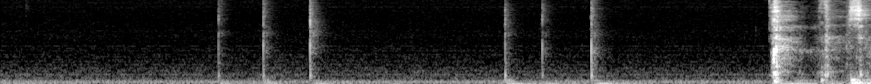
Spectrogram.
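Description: Sharp clicks in two groups of three, each about a third of a second apart, over quiet room tone; a man bursts out laughing near the end.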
